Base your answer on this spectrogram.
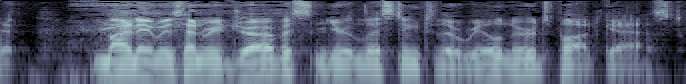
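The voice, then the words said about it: Polished radio announcer voice. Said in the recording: “you have a great radio voice, and it's your natural voice”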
